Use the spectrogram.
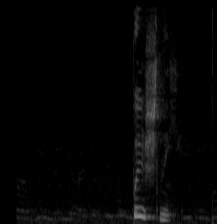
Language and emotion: Russian, neutral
